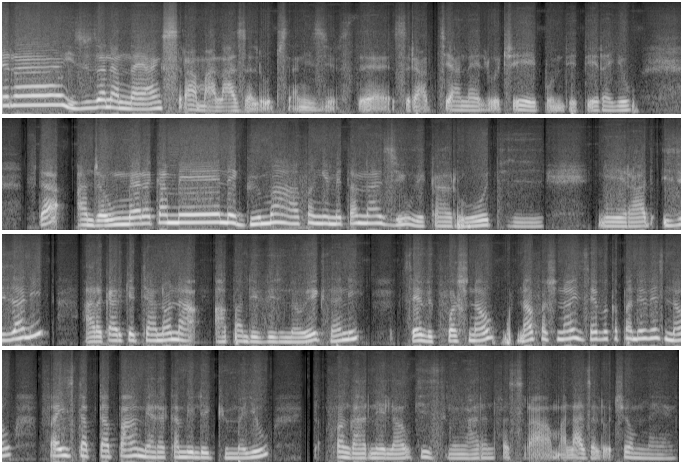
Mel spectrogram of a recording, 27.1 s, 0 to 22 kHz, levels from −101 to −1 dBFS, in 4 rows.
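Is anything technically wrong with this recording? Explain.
Yes. Two faults are present.

The first is 1-bit DFPWM compression, heard across the entire speech clip. Each sample is reduced to a single bit that nudges an adaptive level up or down, so the waveform is only approximated by a tracking staircase. The damage here is heavy: a dense, broadband quantisation noise sits under everything, giving a fuzzy, crackly texture, and the upper frequencies are swamped by hiss. The grain of the noise fits a data rate of around 48 kbps, one bit per sample.

The second is a DC step, occurring three times, at 4.14 s, 5.69 s and 16.93 s. At each point the waveform's zero line jumps abruptly to a new offset, as if a converter had recalibrated or an input carrying a DC bias had been switched in. The offset does not hold. It bleeds away through a roughly 20 Hz high-pass response, so each event is heard as a brief low thump or click while the speech continues unaffected.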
